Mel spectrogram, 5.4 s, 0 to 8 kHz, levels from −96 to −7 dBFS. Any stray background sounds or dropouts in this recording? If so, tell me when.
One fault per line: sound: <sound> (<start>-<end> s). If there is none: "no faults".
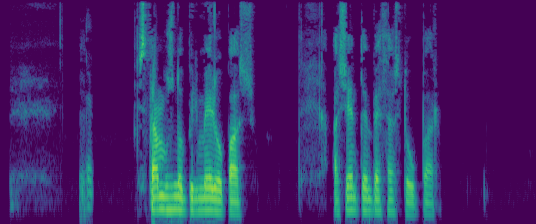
sound: laugh (0.8-0.9 s)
